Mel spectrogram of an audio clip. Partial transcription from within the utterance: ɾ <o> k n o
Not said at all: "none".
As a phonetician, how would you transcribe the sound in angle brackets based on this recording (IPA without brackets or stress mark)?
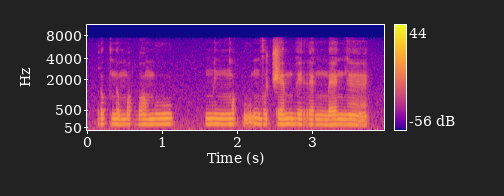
o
